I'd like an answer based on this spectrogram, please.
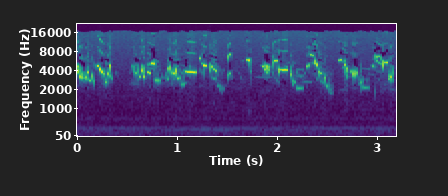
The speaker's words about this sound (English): Their sweet songs fill the warm air. Songs such as those of McCown's longspur,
